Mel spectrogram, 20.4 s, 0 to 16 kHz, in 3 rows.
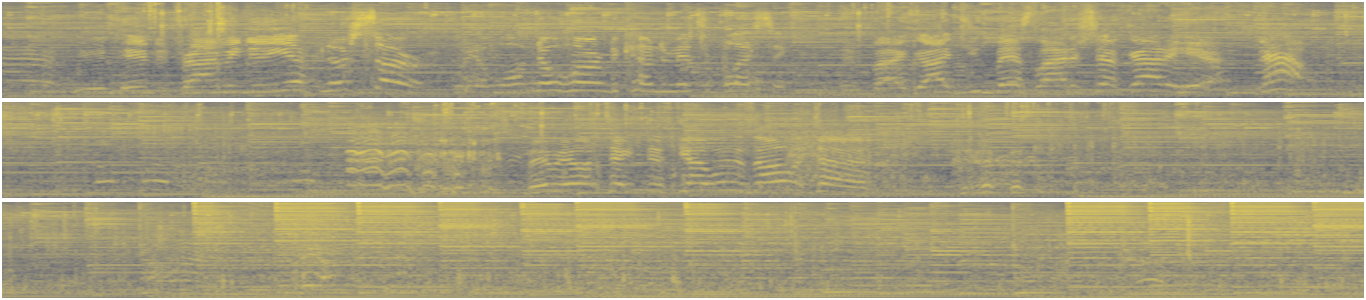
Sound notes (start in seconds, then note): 8.4 horse neighs; 14.2 suspenseful music continues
